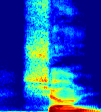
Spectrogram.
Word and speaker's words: shown: Shown just attaches an N to that exact same O sound. It rhymes perfectly with bone or phone. All right. It is absolutely not pronounced Shawn.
